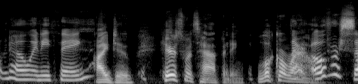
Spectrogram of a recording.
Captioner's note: laughs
